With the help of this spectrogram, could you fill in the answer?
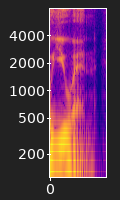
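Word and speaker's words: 鱼: For example, you eat fish, which is pronounced yu, because it sounds just like the word for surplus or extra.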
